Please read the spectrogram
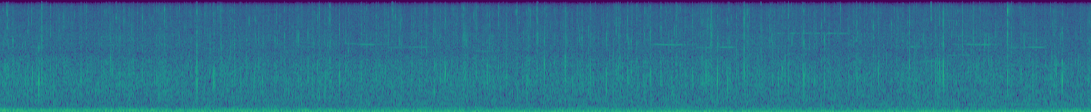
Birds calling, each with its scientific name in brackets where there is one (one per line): unidentified bird
Black-capped Chickadee (Poecile atricapillus)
